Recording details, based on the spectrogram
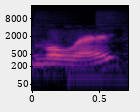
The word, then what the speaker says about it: mole: I don't know if I'm saying it right, but mole. – You got it.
